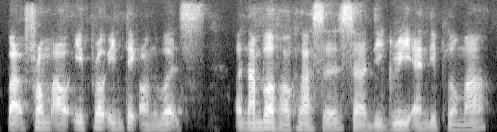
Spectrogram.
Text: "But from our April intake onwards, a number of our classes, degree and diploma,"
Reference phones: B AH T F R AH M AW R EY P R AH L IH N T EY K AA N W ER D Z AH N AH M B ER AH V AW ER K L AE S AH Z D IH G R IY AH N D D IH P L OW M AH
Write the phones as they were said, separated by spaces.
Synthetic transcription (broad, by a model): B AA T F R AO M AW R EY P R AH L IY N T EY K AA N W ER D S AH N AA M B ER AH F AW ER K L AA S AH S D IH G R IY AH N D D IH P L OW M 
